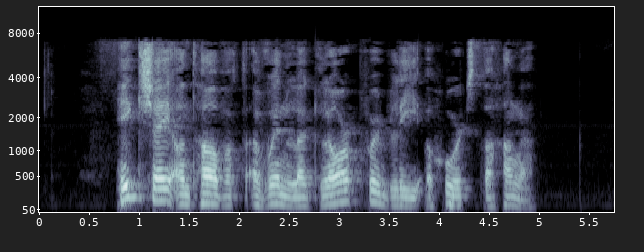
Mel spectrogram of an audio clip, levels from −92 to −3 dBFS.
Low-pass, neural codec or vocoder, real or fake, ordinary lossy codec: 7.2 kHz; none; real; AAC, 32 kbps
